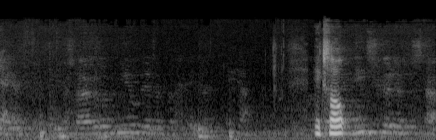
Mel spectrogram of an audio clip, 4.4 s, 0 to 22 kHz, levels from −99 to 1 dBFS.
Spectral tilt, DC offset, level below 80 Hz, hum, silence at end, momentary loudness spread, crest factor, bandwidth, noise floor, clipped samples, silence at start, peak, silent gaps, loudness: -5.5 dB/octave; under 0.1%; -62 dBFS; none; 0 s; 27 LU; 24 dB; 13 kHz; -59 dBFS; under 0.1%; 0 s; -14 dBFS; none; -32 LUFS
